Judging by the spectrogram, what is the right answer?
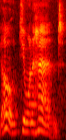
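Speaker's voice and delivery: normal talking voice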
